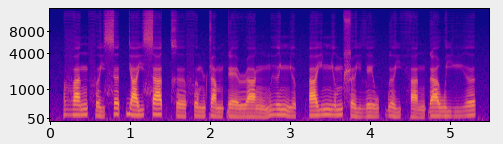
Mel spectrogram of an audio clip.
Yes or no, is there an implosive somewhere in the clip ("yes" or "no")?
yes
